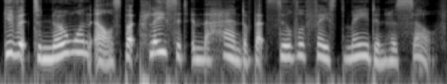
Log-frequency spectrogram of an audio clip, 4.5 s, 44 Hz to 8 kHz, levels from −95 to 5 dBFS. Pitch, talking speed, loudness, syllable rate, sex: 230 Hz, 240 wpm, -21 LUFS, 5.8 syllables/s, female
